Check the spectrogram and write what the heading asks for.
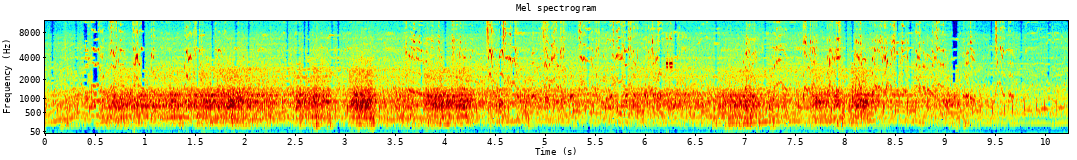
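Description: Car-journey sound played back fast-forwarded, about eight times normal speed, which turns it into a busy stream of high, squeaky chirps and quick gliding whines.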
